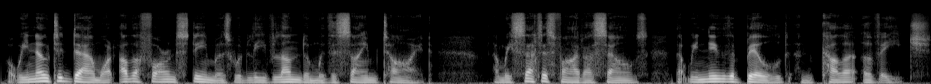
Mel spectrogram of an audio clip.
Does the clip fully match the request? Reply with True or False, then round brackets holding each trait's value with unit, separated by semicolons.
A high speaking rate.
False (180 wpm)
